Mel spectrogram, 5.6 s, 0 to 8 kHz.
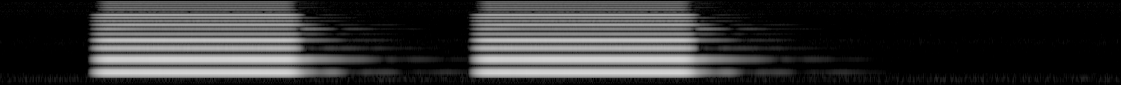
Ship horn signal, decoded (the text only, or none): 2 short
